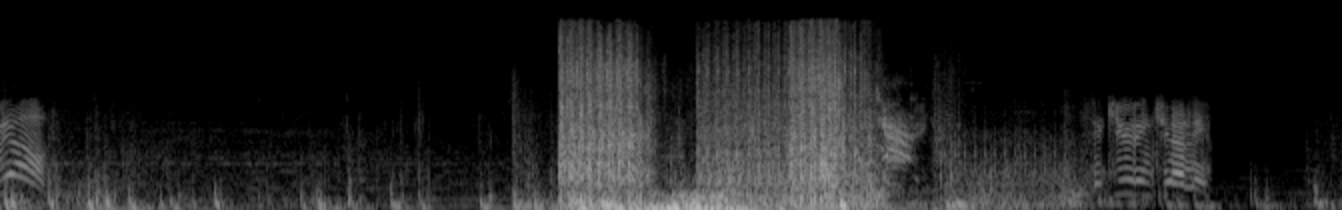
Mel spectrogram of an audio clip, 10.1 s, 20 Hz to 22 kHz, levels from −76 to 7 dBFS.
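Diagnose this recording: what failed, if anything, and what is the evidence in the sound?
The codec stage failed: compressed frames skipped. At 6.18 s the audio jumps ahead by about one frame, roughly 20 ms given the 23.2 ms frame length.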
